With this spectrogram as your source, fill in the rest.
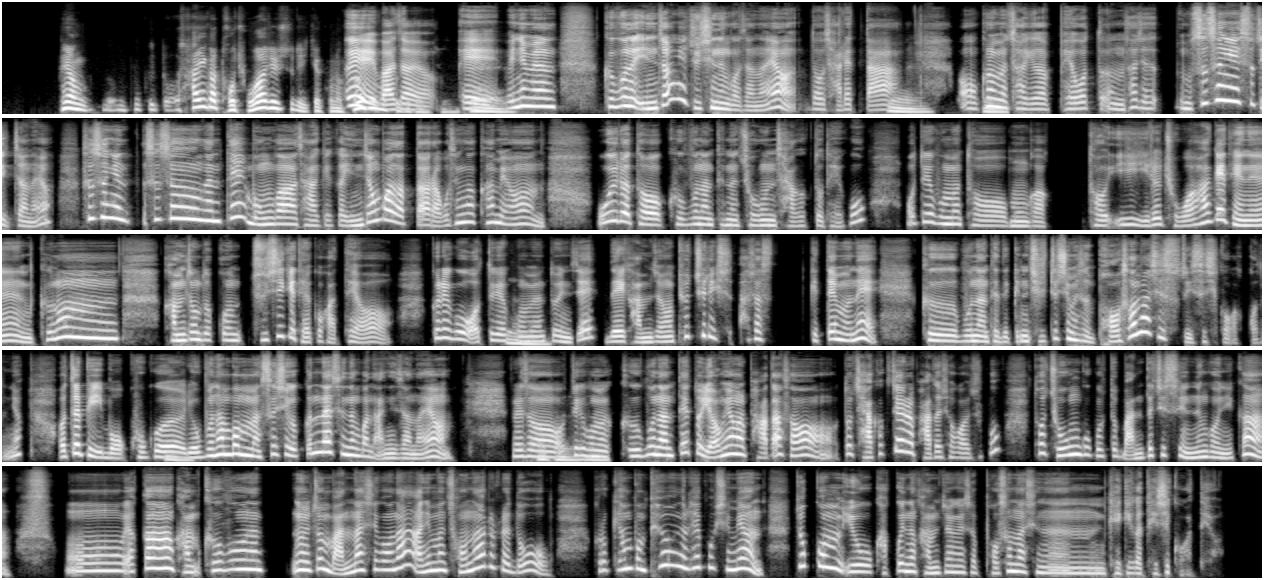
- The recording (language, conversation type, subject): Korean, advice, 친구가 잘될 때 질투심이 드는 저는 어떻게 하면 좋을까요?
- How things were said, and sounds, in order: none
